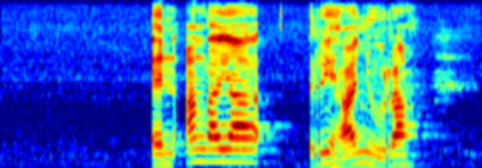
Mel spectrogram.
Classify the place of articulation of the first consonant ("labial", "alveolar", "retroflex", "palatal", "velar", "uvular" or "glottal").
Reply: alveolar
